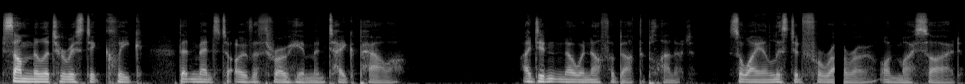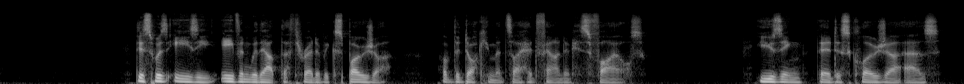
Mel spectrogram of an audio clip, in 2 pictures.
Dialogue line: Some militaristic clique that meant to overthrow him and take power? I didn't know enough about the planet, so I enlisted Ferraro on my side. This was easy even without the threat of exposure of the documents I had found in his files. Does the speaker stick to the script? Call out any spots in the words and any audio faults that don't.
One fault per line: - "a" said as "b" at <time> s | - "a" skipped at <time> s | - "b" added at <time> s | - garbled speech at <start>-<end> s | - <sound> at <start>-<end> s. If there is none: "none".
- dropout at 8.3-8.4 s
- "Using their disclosure as" added at 17.2 s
